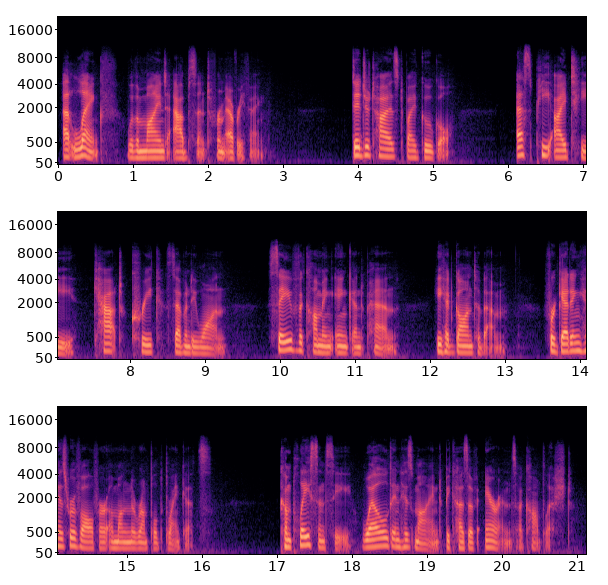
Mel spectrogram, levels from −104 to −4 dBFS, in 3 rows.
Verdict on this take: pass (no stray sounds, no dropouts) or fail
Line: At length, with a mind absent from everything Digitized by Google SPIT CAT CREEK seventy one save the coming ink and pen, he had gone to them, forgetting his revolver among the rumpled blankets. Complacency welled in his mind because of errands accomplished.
pass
